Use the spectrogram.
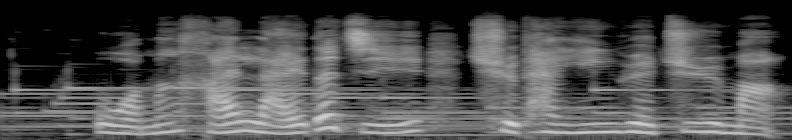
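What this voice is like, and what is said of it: Quiet, hushed question. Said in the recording (Chinese): “小声问道”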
